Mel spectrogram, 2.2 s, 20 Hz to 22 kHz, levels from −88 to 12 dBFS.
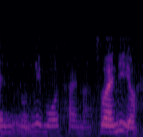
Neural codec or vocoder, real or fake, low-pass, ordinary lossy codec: codec, 16 kHz, 0.4 kbps, LongCat-Audio-Codec; fake; 7.2 kHz; none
